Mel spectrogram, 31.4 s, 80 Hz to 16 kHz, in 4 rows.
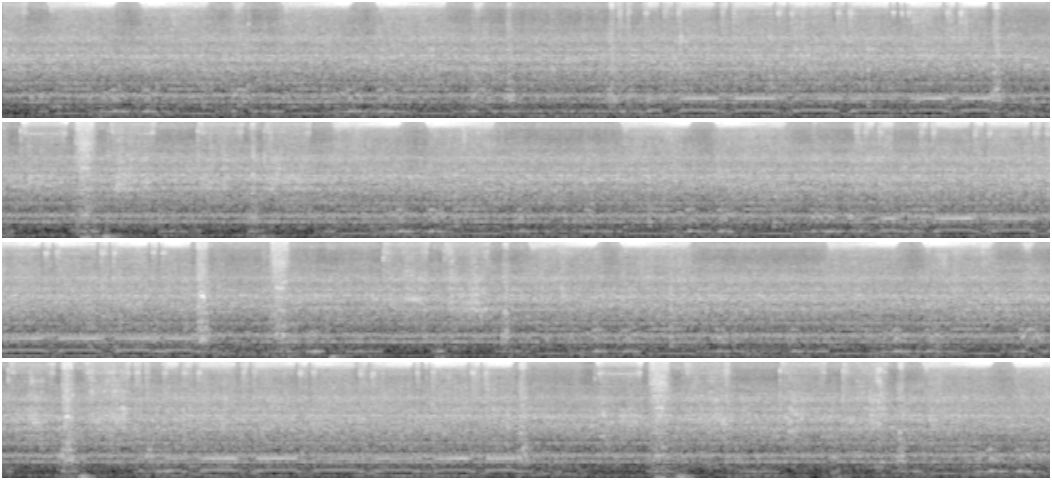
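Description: Stepper motors of a Prusa MK4 3D printer fitted with a pellet extruder, running steadily while the print head moves back and forth laying infill, their pitched whine coming in short repeated runs.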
